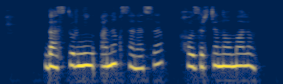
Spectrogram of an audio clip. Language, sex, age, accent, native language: Uzbek, female, 19-29, Sirdaryo, Uzbek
